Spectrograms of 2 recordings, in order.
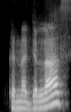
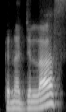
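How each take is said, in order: No difference in how they are said.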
